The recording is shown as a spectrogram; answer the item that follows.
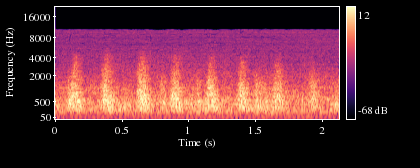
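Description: Steam locomotive puffing, about four chuffs a second, over a low steady hum.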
